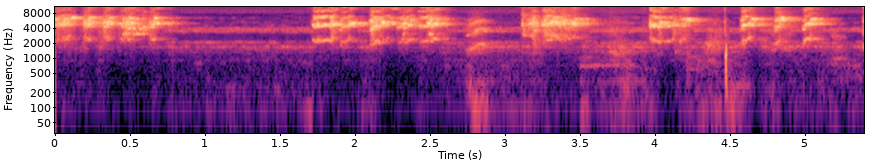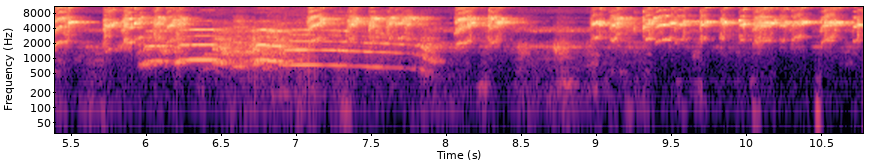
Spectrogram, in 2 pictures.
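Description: Caged lovebirds on a farm chirp loudly and close, in rapid shrill bursts with short pauses, several birds overlapping.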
